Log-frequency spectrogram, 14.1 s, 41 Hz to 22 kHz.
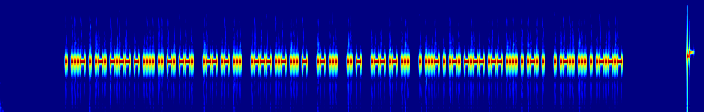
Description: Morse code, heard as a keyed tone, about 37 wpm, 700 Hz. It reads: EVERYTHING WAS JUST AS IT WAS EVERYWHERE ELSE.
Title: Sentences from Top 1600 Words 40wpm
